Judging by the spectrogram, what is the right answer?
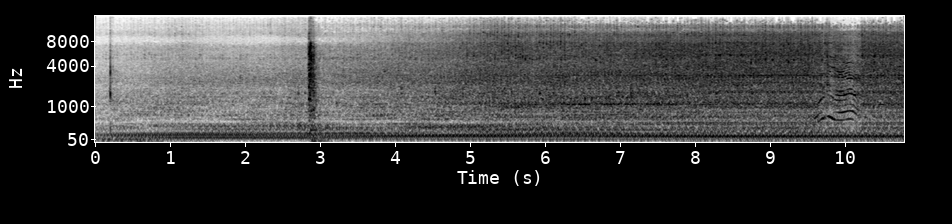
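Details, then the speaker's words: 1968 Chevy C10 small-block V8 that sat since 1996 and was seized until freed, on its first run in decades with WD-40 in the cylinders: deep, steady idle burble with a faint puffing tick from a small suspected exhaust leak. "She sounds good. It's got a little exhaust leak, but sounds pretty darn good."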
